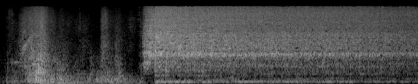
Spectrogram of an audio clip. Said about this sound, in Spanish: Y al ducharte, cierras los ojos y la boca fuertemente para que no te entre agua contaminada que sale de la alcachofa de tu ducha.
